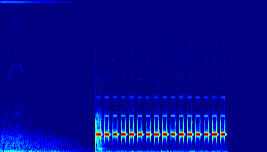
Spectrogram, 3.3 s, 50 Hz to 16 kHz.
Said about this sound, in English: It was 3 a.m. when their phone broke the silence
